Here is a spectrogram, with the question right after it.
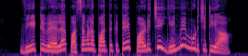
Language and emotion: Tamil, surprised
